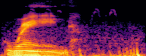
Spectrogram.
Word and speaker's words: Ren: here with the Nom I believe it's pronounced rain 15t 10 weight two-hander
